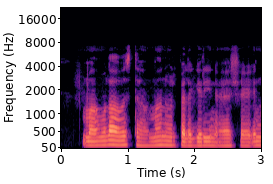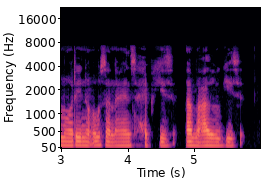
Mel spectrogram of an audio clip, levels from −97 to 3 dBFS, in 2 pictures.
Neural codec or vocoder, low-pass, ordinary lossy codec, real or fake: none; 7.2 kHz; none; real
